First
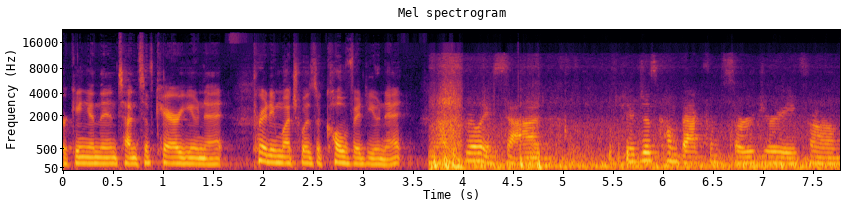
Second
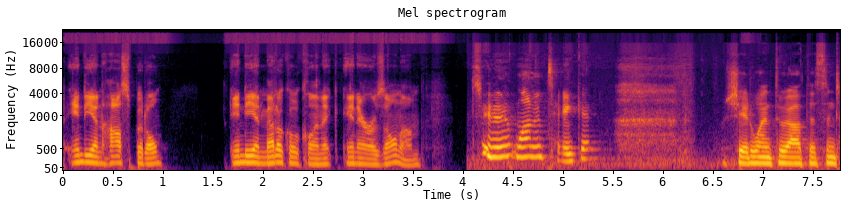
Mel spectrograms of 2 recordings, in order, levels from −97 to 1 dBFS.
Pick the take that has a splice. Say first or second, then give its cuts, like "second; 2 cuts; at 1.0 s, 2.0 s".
second; 2 cuts; at 3.9 s, 6.6 s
